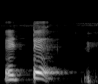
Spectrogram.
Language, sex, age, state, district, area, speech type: Malayalam, female, 45-60, Kerala, Wayanad, rural, read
